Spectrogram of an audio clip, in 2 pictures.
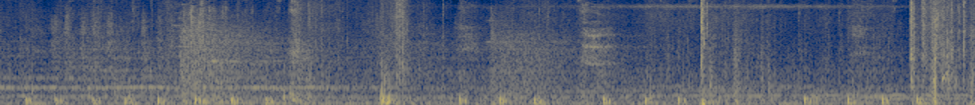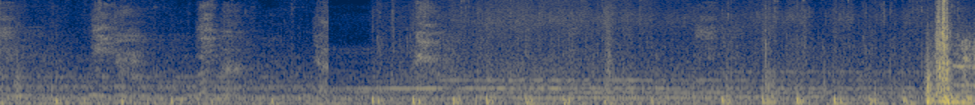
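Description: Footsteps thud steadily on wooden stairs and floors.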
